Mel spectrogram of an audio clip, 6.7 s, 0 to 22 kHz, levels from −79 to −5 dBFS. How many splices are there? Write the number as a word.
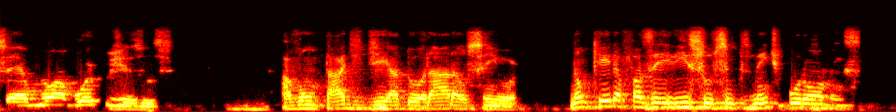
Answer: one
